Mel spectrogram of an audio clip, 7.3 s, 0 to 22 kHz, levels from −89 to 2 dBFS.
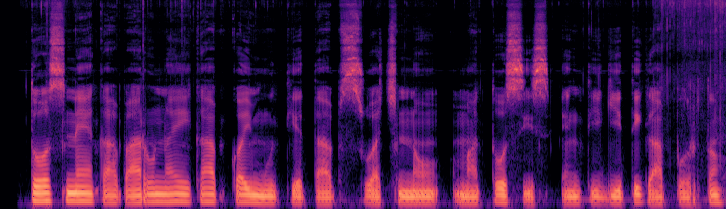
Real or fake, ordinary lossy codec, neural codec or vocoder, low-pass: real; none; none; none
